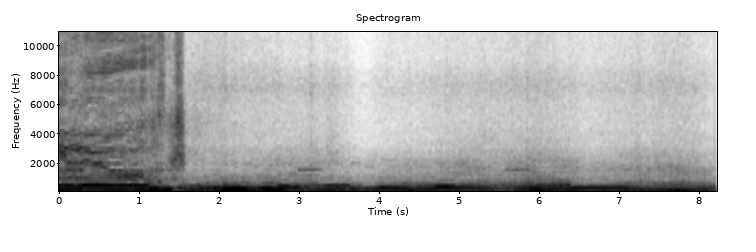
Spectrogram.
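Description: Electronic music ends about a second and a half in, and then a car engine accelerates hard through the gears, its pitch climbing and dropping back at two gear changes.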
